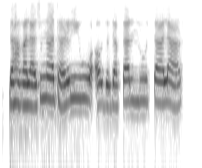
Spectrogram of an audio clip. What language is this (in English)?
Pashto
